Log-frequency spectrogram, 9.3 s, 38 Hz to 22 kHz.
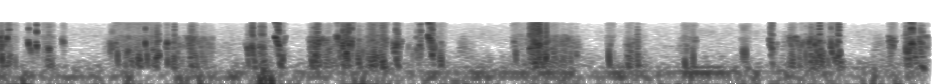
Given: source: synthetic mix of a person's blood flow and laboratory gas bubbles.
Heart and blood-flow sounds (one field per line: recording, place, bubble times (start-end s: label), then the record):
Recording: Doppler ultrasound of blood flow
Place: subclavian vein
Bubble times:
0.00-0.23 s: bubbles
0.29-0.59 s: bubbles
0.66-0.70 s: bubbles
1.12-2.19 s: bubbles
2.48-2.73 s: bubbles
2.76-2.92 s: bubbles
3.12-4.08 s: bubbles
4.10-4.50 s: bubbles
5.16-5.85 s: bubbles
6.10-6.18 s: bubbles
6.29-6.52 s: bubbles
6.86-7.01 s: bubbles
7.44-7.55 s: bubbles
7.72-7.83 s: bubbles
7.90-8.50 s: bubbles
8.91-9.02 s: bubbles
9.06-9.33 s: bubbles
From the record:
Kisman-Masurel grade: 343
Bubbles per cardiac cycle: rolling drumbeat, 9 or more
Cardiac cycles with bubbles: 100%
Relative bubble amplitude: loud (0.450 to 0.775)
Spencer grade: 3 (all of the cardiac periods contain showers or single bubble signals, but not dominating or overriding the cardiac motion signals)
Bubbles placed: anywhere in the cardiac cycle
